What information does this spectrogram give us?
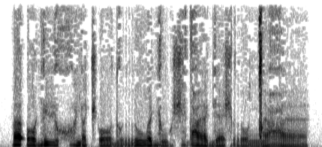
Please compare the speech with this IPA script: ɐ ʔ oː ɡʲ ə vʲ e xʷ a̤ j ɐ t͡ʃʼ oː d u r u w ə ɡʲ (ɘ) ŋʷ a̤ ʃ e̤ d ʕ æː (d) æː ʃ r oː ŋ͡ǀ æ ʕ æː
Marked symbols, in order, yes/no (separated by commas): yes, no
